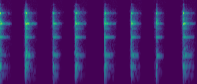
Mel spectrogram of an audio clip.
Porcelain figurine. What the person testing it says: it's not giving me the thud the dreaded thud but there is a deep craze line on the interior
